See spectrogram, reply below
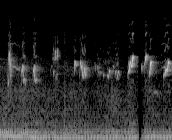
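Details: Black-crested bulbul chirping: a rapid run of short, bright chirps and slurred whistled notes, some dipping, some rising, repeated almost without pause, over a steady low hum.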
